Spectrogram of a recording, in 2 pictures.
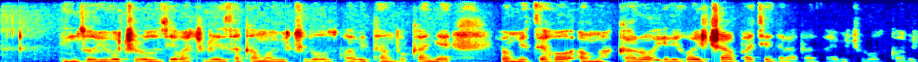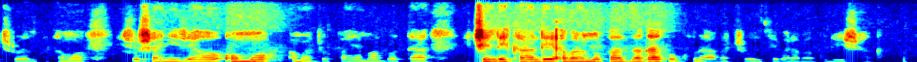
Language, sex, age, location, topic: Kinyarwanda, female, 25-35, Musanze, finance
